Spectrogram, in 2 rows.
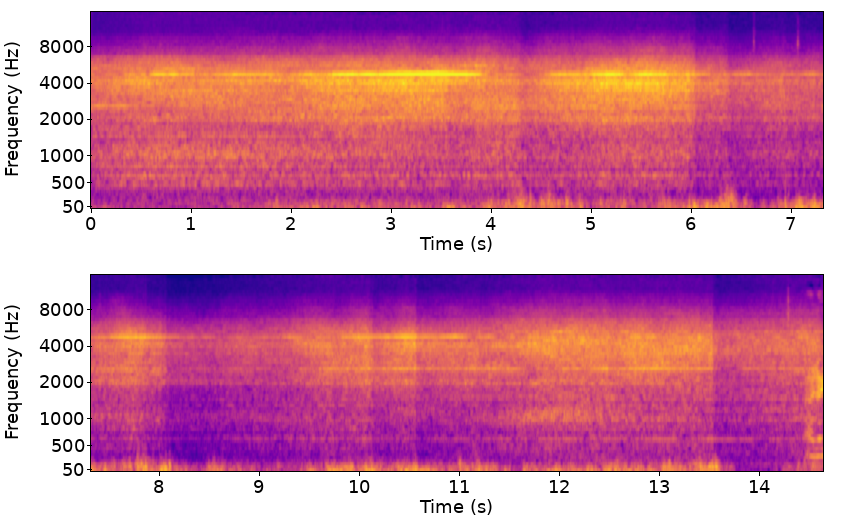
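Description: An Embraer E175 jet at a busy airport, its engines producing a steady, loud broadband roar with a high whine that holds for the whole stretch without talk.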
